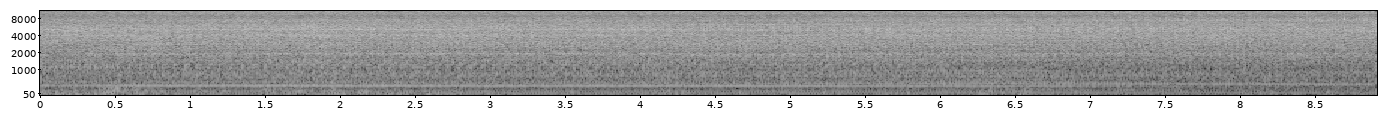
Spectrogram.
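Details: 2007 Toyota Yaris, with belt replaced and alternator retensioned to cure the belt squeak: a steady, even idle with a constant low hum and no chirp or squeal from the front of the engine. The belt sounds fine.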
